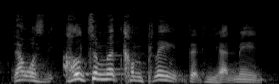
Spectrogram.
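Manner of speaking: normal talking voice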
